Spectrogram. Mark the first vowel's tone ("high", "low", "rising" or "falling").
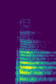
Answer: high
